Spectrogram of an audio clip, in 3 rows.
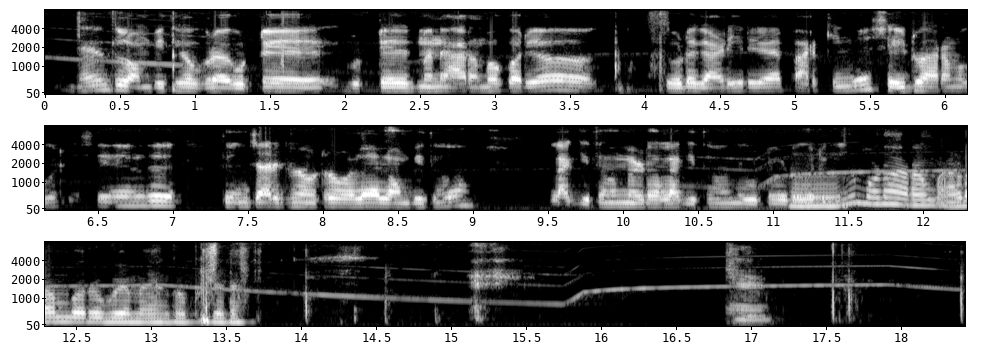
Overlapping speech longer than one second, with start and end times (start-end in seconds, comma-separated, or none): none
